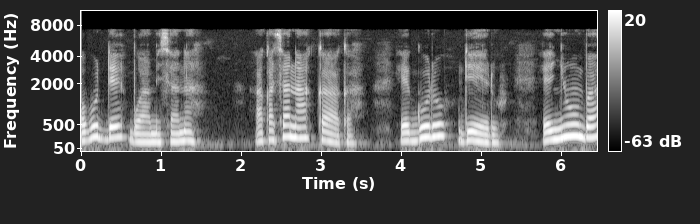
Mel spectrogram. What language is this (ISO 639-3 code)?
lug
